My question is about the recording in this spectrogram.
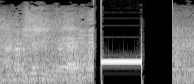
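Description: Voices and laughter cut off abruptly, then a single loud steady electronic beep tone, about half a second long, the kind dropped in during editing as a censor bleep, followed by silence.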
